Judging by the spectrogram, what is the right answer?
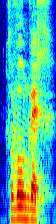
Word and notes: utterly: [ˈʌ.tə.li]; /ˈʌt.ə(ɹ).li/

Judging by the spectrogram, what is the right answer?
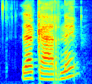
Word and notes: meat: /miːt/

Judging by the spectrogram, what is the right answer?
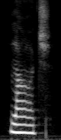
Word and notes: large: /lɑːdʒ/

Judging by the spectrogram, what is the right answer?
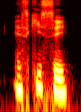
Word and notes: outline: /ˈaʊt.laɪn/

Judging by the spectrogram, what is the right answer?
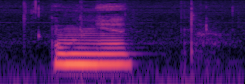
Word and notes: pouvoir: [pu.vwaʁ]; France (Paris)

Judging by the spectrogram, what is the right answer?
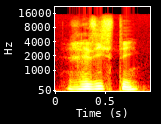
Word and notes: résister: France; [ʁe.zis.te]

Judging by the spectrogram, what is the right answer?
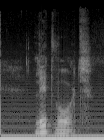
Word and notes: lidwoord: /ˈlɪt.woːrt/

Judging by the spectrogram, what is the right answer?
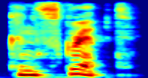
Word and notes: conscript: American English

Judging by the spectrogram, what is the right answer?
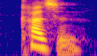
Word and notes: serkku: /ˈser.kːu/

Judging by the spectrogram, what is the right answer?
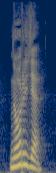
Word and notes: Norge: /ˈnɔrjɛ/

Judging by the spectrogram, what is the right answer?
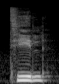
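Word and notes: till: /tɪl/; Swedish

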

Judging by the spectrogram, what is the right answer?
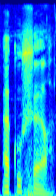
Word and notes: accoucheur: France (Île-de-France); [a.ku.ʃœʁ]

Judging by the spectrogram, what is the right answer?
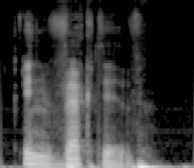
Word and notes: invective: American English; /ɪnˈvɛktɪv/

